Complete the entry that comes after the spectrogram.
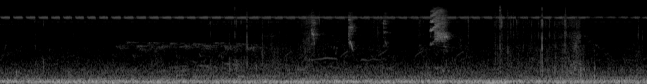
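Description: A few short, sharp bird chirps about halfway through, over a steady low rumble and a high, even pulsing tone.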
